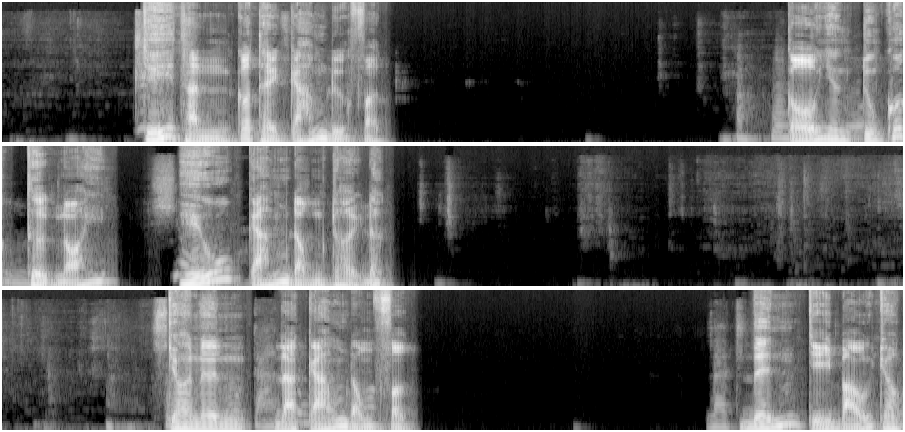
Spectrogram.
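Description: An elderly man speaks calmly and slowly into a close microphone, in phrases with long pauses.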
